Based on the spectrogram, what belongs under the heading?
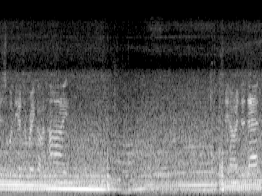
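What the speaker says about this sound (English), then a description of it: "Just put the engine brake on high." A truck's engine brake set on high, a loud droning engine roar with a steady low tone that dips briefly after a gear change, then resumes; someone talks over it.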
